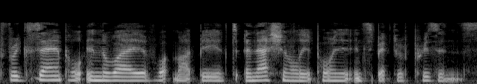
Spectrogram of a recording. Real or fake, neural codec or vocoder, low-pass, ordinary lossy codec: real; none; 7.2 kHz; MP3, 32 kbps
